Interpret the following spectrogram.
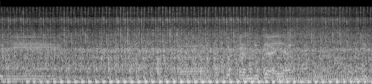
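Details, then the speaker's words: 2009 Yamaha Vixion single-cylinder at idle, timing chain and tensioner already replaced but noise persists: light, even knocking and rubbing from the cylinder head; worn camshaft bearing. "Nah, seperti itu ya teman-teman ya. Ada bunyi seperti gesekan"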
